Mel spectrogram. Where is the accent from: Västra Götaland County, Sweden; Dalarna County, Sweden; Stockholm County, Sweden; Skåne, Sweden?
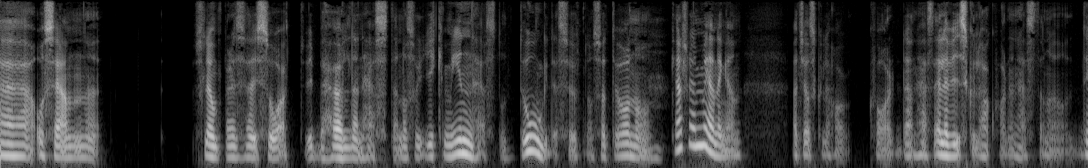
Stockholm County, Sweden; Åkersberga; Jag har ju norrbottniska rötter, absolut. Men jag är uppvuxen utanför Stockholm, bott merparten av mitt liv där.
